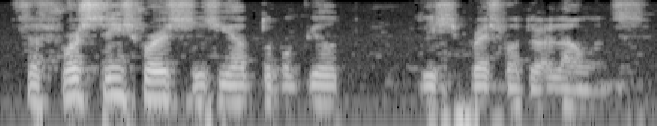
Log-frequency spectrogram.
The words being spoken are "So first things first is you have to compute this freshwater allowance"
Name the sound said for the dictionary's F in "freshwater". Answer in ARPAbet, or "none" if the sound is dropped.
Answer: P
